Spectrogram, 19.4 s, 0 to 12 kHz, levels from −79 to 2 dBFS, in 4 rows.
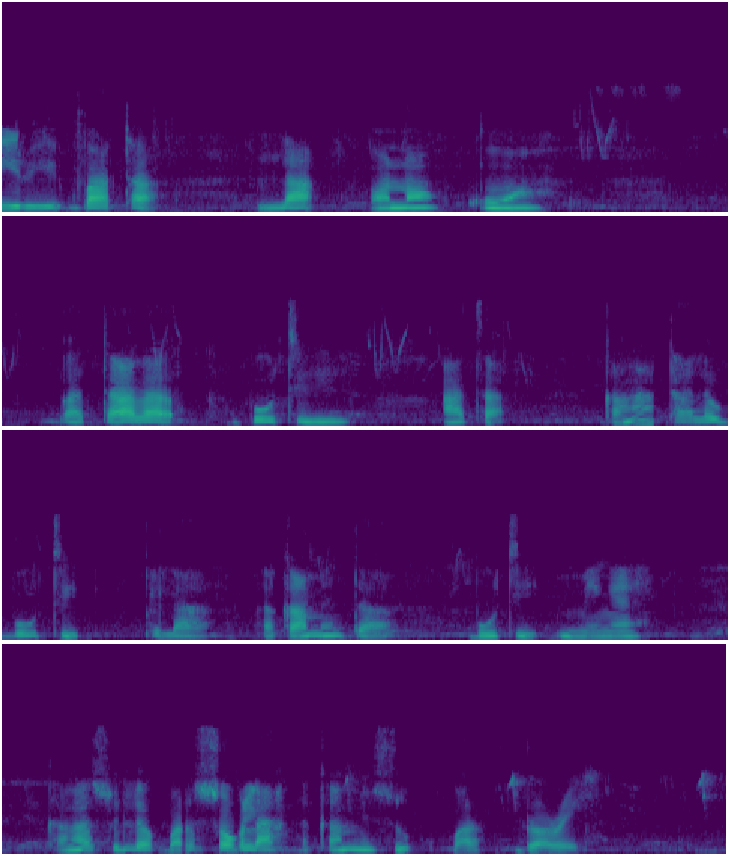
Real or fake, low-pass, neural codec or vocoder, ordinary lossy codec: real; 7.2 kHz; none; AAC, 48 kbps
